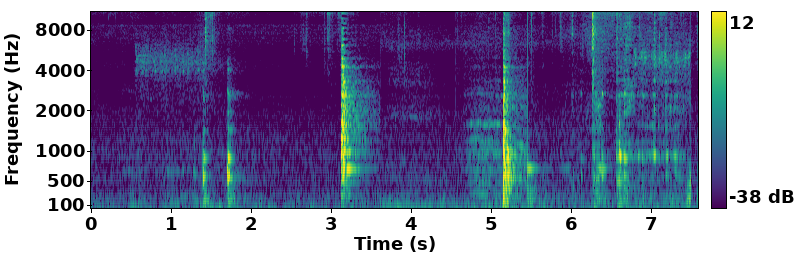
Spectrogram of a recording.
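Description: Steel parts of a milling machine's ball screw assembly clanking and knocking against the machine as the screw and ball nut are worked loose and slid out, about seven sharp metallic knocks, several ringing briefly, the loudest about five seconds in.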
